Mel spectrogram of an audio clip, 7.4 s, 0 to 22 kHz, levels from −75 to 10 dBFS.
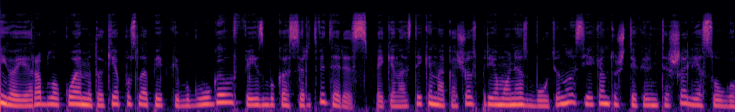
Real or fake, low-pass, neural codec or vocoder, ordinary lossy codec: fake; 14.4 kHz; vocoder, 44.1 kHz, 128 mel bands every 512 samples, BigVGAN v2; Opus, 64 kbps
